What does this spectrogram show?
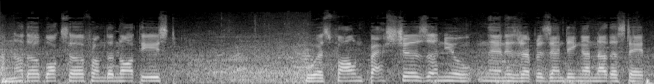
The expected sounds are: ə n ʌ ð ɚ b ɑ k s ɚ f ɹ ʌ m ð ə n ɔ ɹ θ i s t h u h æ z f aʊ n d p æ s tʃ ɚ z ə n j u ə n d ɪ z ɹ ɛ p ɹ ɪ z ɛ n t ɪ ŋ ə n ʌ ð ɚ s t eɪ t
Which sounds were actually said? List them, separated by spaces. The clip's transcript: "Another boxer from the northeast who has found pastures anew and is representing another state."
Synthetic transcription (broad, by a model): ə n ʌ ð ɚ b ɑ k s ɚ f ɹ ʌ m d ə n ɔ ɹ t i s t h u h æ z f aʊ n d p æ s tʃ ɚ z ə n j u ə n ɪ z ɹ ɛ p ɹ ɪ z ɛ n t ɪ ŋ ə n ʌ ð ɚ s t eɪ t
